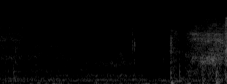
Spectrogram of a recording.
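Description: Near silence: room tone, with one faint tick a little past halfway and faint paper-handling sounds near the end as the scored sheet is taken up to be turned.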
